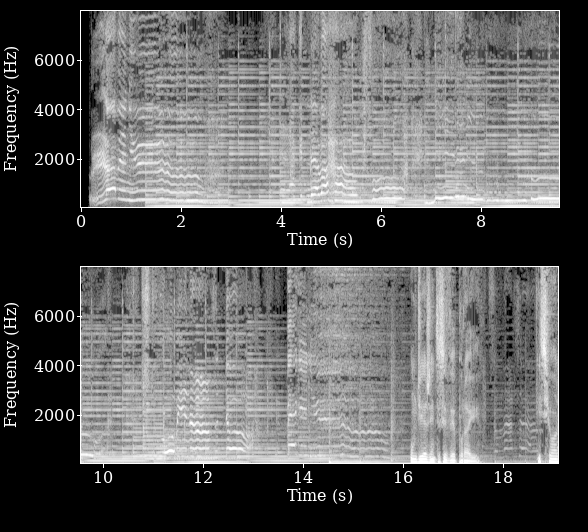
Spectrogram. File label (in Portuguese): ROM SENSUAL MASC; Telemensagens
